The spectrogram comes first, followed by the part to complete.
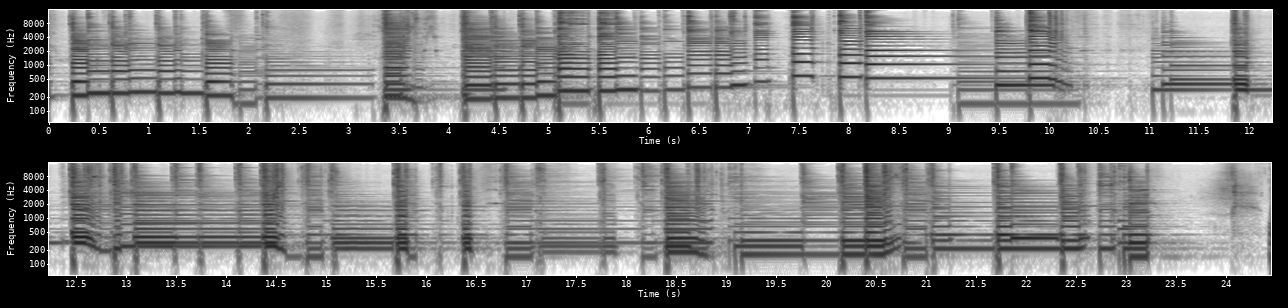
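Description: Mountain dulcimer strummed and picked, playing a chordal melody through a blend of its magnetic pickup, piezo pickup and microphone. There is a short break about ten seconds in before the playing resumes.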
